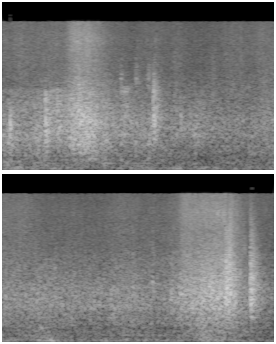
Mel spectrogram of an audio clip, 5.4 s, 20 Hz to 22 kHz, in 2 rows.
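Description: Waves wash and surge around a sailboat on the open Pacific Ocean at latitude 51°6′ S, approaching Point Nemo, far from any land, while wind roars steadily across the microphone, with two louder swells breaking near the start and end.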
